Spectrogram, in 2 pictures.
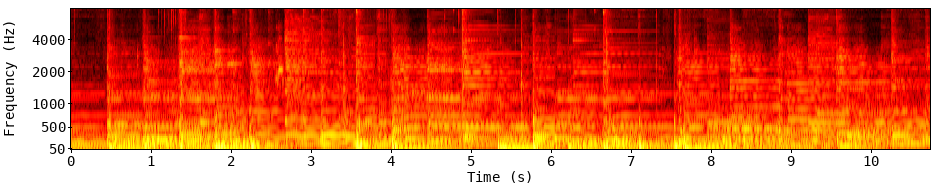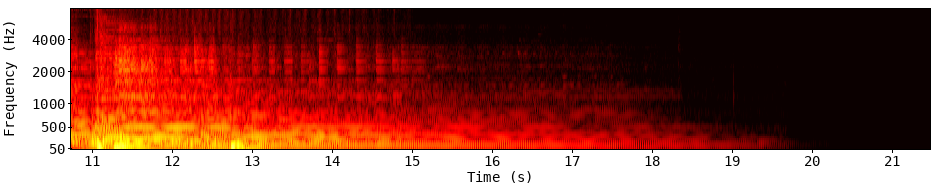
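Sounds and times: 
market ambience: 0.0s - 16.9s.

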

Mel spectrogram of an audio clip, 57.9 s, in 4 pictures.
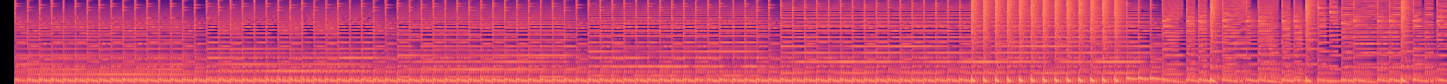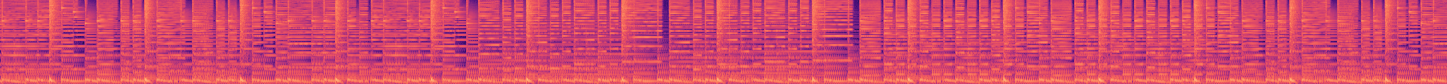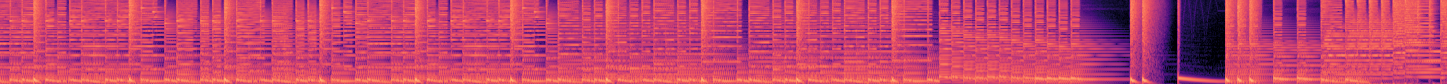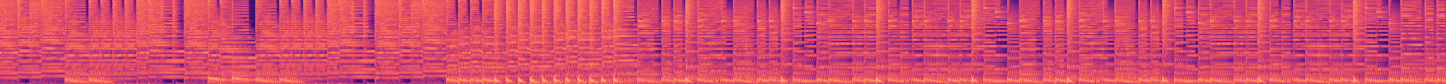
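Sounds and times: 
waterfall stage game background music: 0.0s - 57.8s.

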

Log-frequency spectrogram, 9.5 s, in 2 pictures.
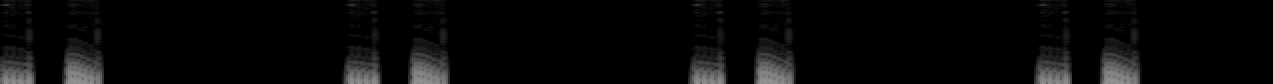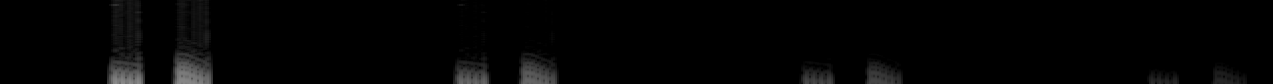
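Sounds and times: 
heartbeat: 0.0s - 0.4s, 1.3s - 1.7s, 2.6s - 3.0s, 3.9s - 4.3s, 5.2s - 5.6s, 6.5s - 6.9s, 7.8s - 8.2s.

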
